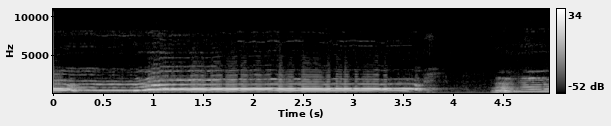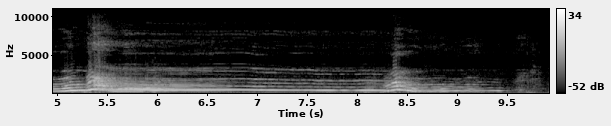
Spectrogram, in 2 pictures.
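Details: Mouse and Fox, two domestic dogs left by themselves while the owners are at the shops, howl on a Hi8 camera recording; a steady held note, a brief pause, then yipping rises into a wavering, falling howl.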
